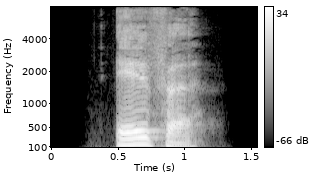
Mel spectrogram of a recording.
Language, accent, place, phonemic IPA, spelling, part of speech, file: German, Germany, Berlin, /ˈɛlfə/, Elfe, noun, De-Elfe.ogg
- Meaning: 1. alternative form of Elf (“elf”) 2. female elf 3. fairy, sprite 4. pixie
